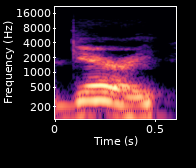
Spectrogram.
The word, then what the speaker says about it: Gerry: signed into law by governor gary was the way he pronounced it and the newspaper ran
